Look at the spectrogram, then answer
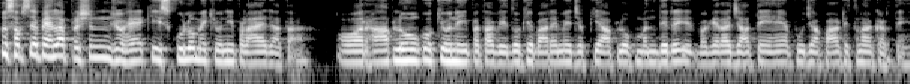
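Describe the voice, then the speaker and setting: In a very clean recording with a silent background, a man with a normal speaking voice talks at a moderate pace with hardly any pauses, his fairly high voice showing ordinary pitch variation. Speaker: religious YouTuber answering viewer questions. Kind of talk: casual Q&A explainer.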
